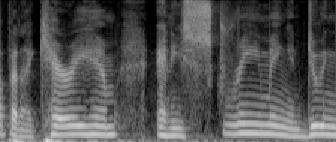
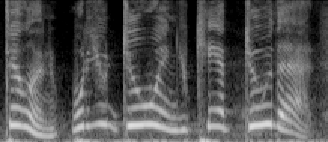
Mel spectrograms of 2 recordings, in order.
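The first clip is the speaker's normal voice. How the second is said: alarmed call; 12 semitones higher than usual. Retold or imitated. Father calling out to his climbing son, alarmed and high.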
